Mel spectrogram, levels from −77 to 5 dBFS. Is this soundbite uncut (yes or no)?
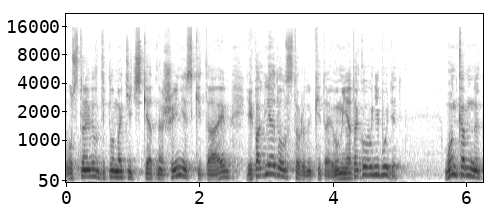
no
